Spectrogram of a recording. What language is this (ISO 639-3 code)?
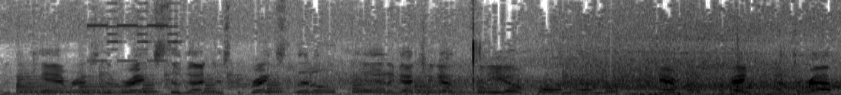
eng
